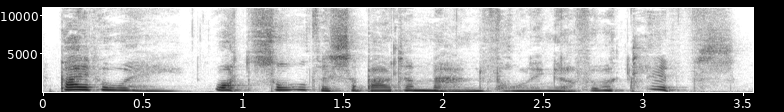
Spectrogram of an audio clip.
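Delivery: lightly voiced young lady, changing the subject; Frankie's voice. To Bobby, a young woman asking about the cliff accident.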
